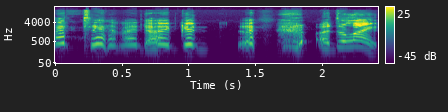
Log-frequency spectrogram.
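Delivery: laughing while talking. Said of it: "I just burst out".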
